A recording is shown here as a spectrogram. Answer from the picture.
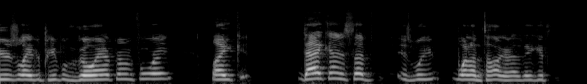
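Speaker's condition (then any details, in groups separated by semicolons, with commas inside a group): Cerebral palsy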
